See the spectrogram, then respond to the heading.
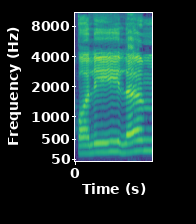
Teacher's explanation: قاف مستعلیہ ہے، پر پڑا جائے گا. لا الا الف مدہ ہے، ایک الف کے برابر کھینچ کر پڑھیں گے.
